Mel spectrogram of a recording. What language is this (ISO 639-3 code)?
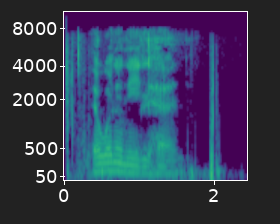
kab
